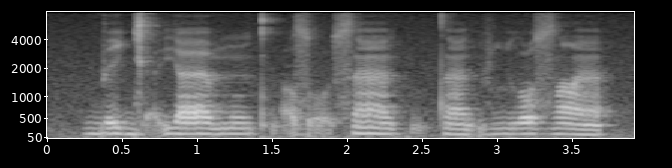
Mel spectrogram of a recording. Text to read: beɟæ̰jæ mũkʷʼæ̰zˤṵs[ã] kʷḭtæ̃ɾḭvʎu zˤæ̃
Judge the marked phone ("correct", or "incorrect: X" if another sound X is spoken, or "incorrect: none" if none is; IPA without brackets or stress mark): incorrect: æ̃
